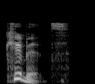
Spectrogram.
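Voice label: "kibitz", British English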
